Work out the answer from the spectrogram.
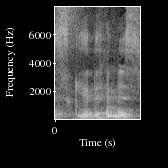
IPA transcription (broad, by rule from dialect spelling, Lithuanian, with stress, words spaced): ˈsʲkʲiːrʲɛmʲeːsʲ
